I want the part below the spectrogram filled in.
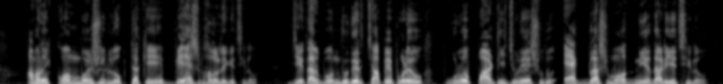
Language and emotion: Bengali, happy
